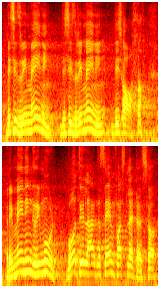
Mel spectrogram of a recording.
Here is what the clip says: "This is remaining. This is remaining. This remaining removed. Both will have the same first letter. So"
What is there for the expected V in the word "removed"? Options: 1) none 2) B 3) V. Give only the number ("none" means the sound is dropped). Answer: 1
